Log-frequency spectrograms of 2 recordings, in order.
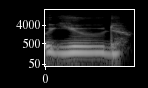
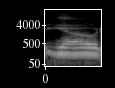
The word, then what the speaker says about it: yod: his left hand forms a yod or you you'd uh I pronounce it yod I always have but that's just me depending on the context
